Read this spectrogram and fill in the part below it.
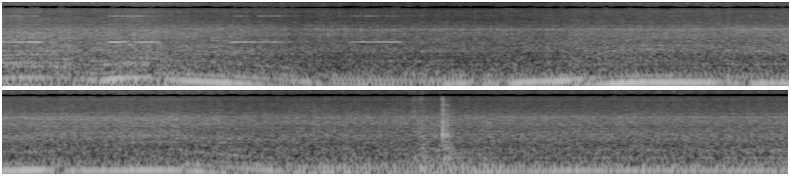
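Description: A four-cylinder diesel backhoe loader drives and rumbles.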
